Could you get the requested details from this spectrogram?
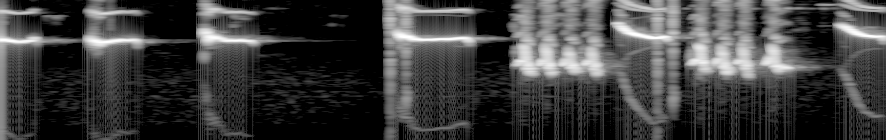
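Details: Varied Northern mockingbird phrases: clean, high whistled slurs with descending tails, then a rapid stuttering series of rough notes and another rising whistle.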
